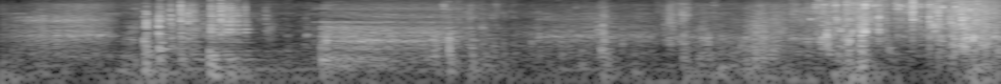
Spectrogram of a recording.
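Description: Water sloshing and splashing at the side of a boat, with the loudest burst of splashing about four seconds in as a hooked bass thrashes at the surface.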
